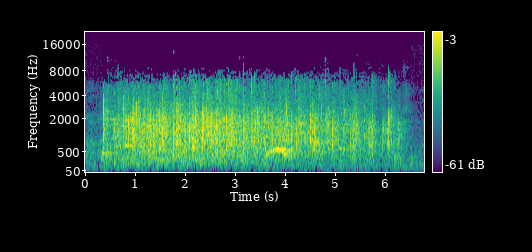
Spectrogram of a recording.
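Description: An audience claps together in a steady, dense burst of applause lasting several seconds, with a brief murmur of voices underneath before the clapping gradually thins out.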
